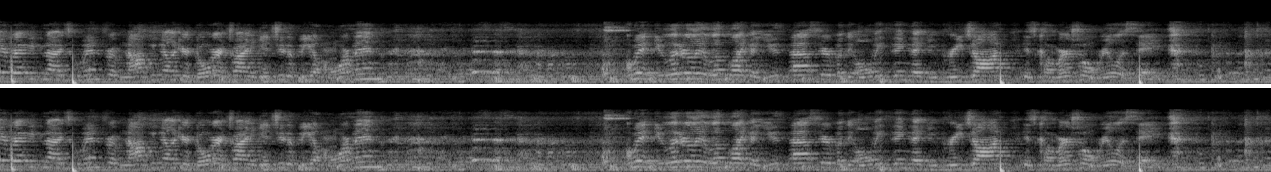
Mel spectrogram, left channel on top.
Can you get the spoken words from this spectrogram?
recognize Quinn from knocking on your door and trying to get you to be a Mormon. Quinn, you literally look like a youth pastor, but the only thing that you preach on is commercial real estate.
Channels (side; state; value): both; identical; correlation 1.00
